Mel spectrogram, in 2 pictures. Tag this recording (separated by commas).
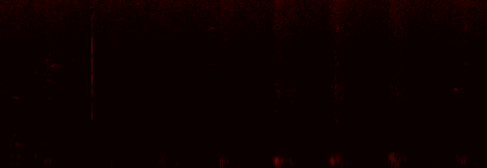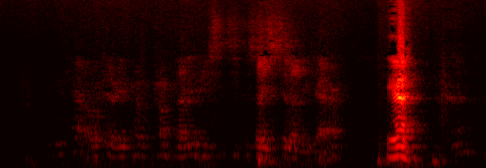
Speech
